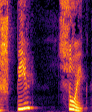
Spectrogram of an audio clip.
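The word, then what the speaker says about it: Spielzeug: і так дас шпильцойк Це складне слово із з двох слов складається шпіль цойк теж подовжена і шпіль цойк Ель вимовляється м'яко іграшки середній рід шпілен що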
